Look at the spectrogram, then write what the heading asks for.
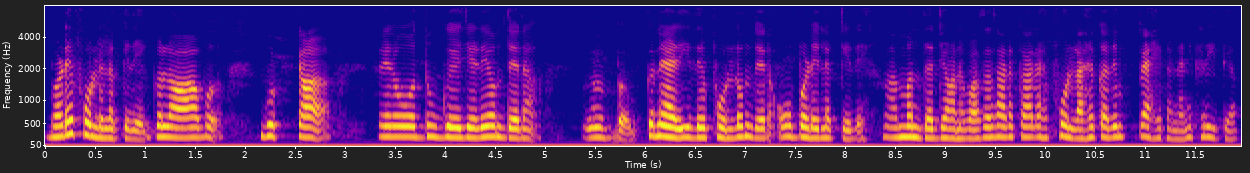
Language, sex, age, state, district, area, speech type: Dogri, female, 30-45, Jammu and Kashmir, Samba, rural, spontaneous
